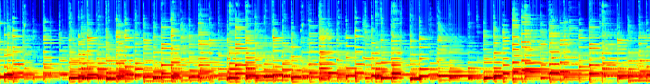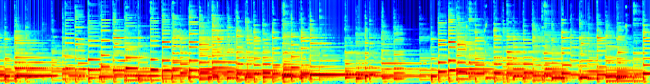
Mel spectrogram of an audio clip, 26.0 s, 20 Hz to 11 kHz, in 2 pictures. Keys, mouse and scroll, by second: 0.1-0.6 shift+scroll up 3, 0.6 shift+middle click, 0.9-1.5 scroll up 1, 1.5 ctrl+s, 1.9-2.2 scroll down 3, 2.6 shift+middle click, 3.4 shift+d, 4.8 click, 7.7-8.1 scroll up 1, 8.1 shift+middle click, 8.5-10.1 shift+scroll up 4, 10.1 click, 11.5 scroll down 2, 12.0 shift+middle click, 12.7-13.0 scroll down 2, 13.4-14.5 shift+middle drag, 14.5-15.0 scroll up 1, 15.0 click, 15.5 ctrl+s, 15.5 click, 15.9-17.0 middle drag, 17.0 ctrl+s, 17.1 click, 17.3 shift+middle click, 18.1 ctrl+s, 18.2 click, 18.5 shift+a, 19.8 scroll up 2, 20.0 alt+middle click, 20.7 alt+middle click, 21.6 ctrl+s, 21.8 scroll down 2, 22.0 shift+middle click, 22.6 s, 24.1 click, 25.1 scroll up 3, 25.5 shift+middle click.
